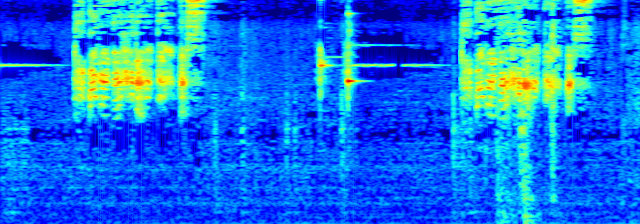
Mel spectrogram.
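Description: An Evangelion pachislot machine's door-open alarm sounds in two bursts of high-pitched electronic warbling, with a steady beep and a couple of clicks between them. It plays only through the cabinet's upper speakers, since the lower speakers' wires have been unplugged to make the alarm much quieter.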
